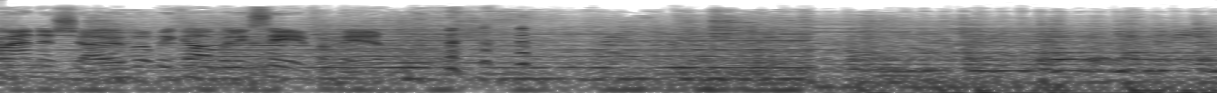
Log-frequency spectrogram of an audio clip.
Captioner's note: chuckles; energetic dramatic music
